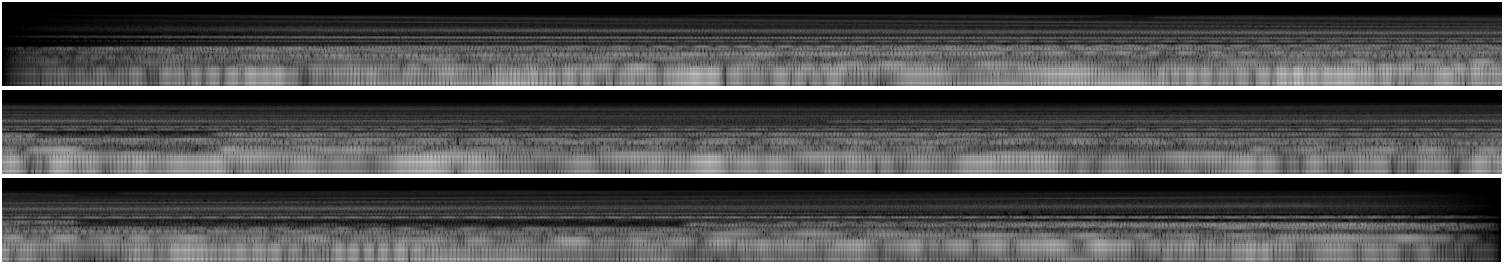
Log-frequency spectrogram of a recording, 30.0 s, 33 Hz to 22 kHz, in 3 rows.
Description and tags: Dark ambient drone created from abstract wallpaper using SonicPhoto Gold.
ambient, atmosphere, drone, img2snd, dark, sonification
